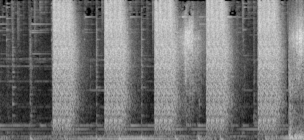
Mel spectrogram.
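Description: Bursts of automatic gunfire, five bursts of about half a second each, roughly a second apart, over a steady low hum. A louder explosion goes off just before the end.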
